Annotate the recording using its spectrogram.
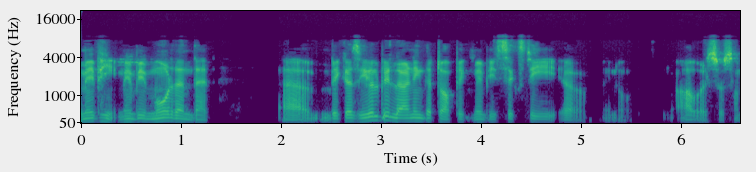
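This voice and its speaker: The speaker talks at a moderate pace with a Bengali accent, leaving long, frequent pauses. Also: man, fairly low pitch for a man, ordinary pitch variation. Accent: Bengali accent, noticeable. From India, West Bengal. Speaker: software trainer. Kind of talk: online demo class Q&A. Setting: recorded online conference call. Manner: halting, many fillers.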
